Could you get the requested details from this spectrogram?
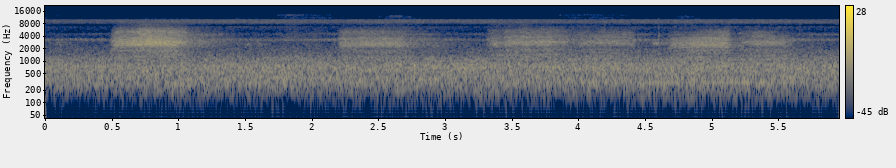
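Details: Singapore, Sungei Ulu Pandan, 13 January 2022, 7.43am, cockatoos flying in aerial display: a loud raspy screech opens, followed by four softer harsh squawks spaced about a second apart against constant background hiss.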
